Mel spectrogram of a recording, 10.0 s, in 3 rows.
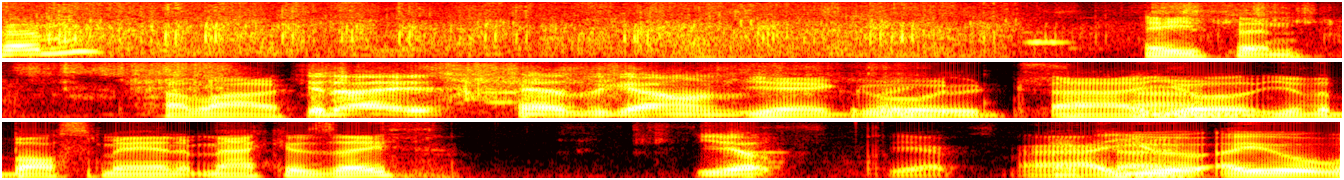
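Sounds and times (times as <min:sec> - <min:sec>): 
speech: 0:00.0 - 0:00.4, 0:02.8 - 0:10.0
crowd applause sound effect: 0:00.0 - 0:02.9.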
